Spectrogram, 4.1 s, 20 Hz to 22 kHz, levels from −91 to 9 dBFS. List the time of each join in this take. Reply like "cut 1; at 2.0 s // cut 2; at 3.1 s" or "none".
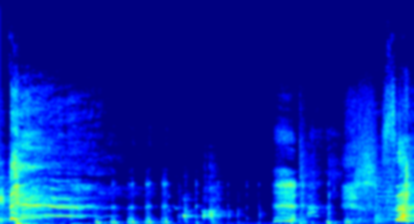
cut 1; at 1.8 s

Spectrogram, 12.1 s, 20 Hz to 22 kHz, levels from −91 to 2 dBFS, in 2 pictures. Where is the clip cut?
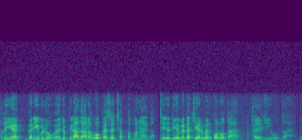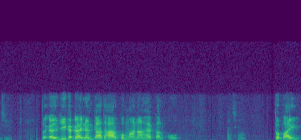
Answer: cut 1; at 3.2 s

